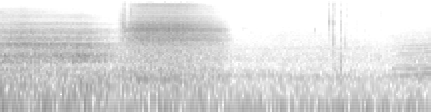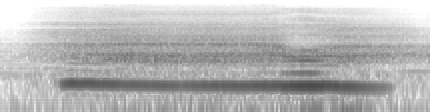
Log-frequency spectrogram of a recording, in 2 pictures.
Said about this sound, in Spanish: Mm, siente gratitud a esta respiración que te aporta renovación, vida y energía en cada momento, cada día. Mm, inhala profundo y despacio, suelta por la boca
